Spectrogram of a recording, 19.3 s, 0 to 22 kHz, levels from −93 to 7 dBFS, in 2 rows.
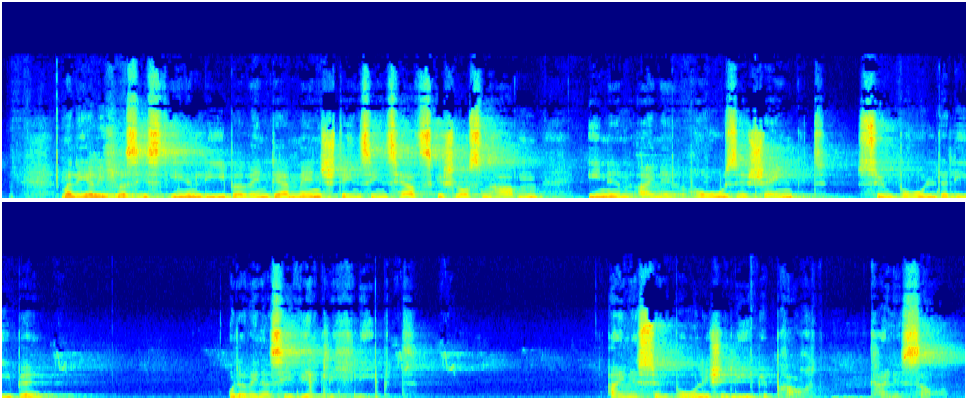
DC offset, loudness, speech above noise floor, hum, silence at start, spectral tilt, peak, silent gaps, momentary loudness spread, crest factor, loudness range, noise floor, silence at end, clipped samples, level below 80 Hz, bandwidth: under 0.1%; -26 LUFS; 35 dB; none; 0.1 s; -2.5 dB/octave; -8 dBFS; none; 18 LU; 22 dB; 7 LU; -63 dBFS; 0 s; under 0.1%; -64 dBFS; 16 kHz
